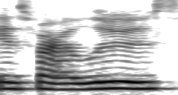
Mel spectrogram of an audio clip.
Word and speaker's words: Isvara Luz: It's spelled ISVARALUZ.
